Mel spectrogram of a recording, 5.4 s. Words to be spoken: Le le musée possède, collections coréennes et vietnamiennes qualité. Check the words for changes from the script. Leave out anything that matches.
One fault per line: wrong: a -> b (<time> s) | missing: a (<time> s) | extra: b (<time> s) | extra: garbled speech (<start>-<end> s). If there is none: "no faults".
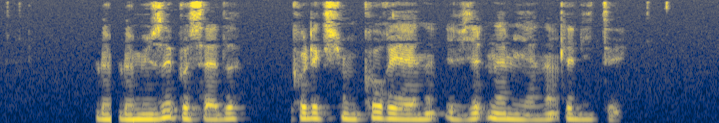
no faults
